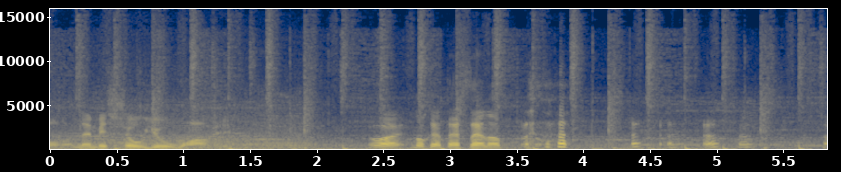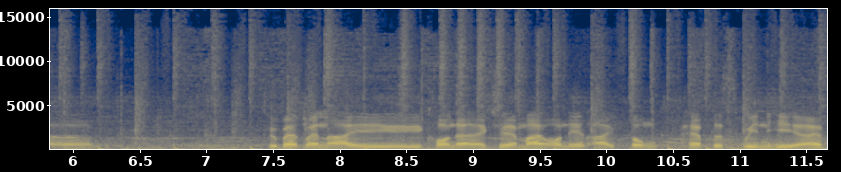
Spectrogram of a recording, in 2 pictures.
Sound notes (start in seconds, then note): 3.3 chuckling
